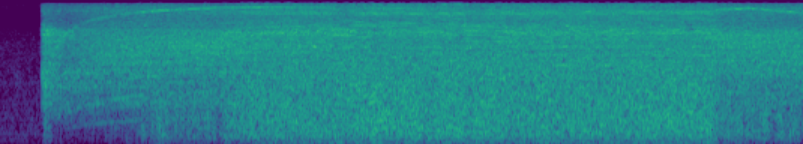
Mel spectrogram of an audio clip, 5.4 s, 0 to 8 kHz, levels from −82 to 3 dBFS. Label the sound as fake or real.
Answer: fake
